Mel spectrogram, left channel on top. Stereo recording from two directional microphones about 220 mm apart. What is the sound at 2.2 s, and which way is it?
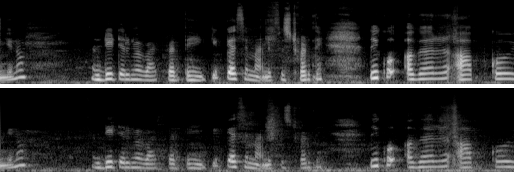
A woman's voice, 40° left (ahead or behind).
